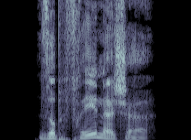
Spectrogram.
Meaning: inflection of subphrenisch: 1. strong/mixed nominative/accusative feminine singular 2. strong nominative/accusative plural 3. weak nominative all-gender singular
- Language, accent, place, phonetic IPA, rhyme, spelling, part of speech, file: German, Germany, Berlin, [zʊpˈfʁeːnɪʃə], -eːnɪʃə, subphrenische, adjective, De-subphrenische.ogg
